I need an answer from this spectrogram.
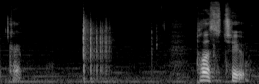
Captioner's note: dice rolling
